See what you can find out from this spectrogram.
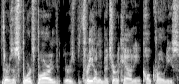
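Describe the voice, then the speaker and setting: This man's pitch is fairly low, with ordinary variation. He speaks at a very fast pace. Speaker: sports betting video host. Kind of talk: casual monologue. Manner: halting, with many repeated words.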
